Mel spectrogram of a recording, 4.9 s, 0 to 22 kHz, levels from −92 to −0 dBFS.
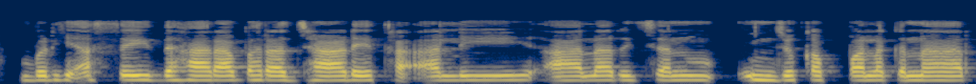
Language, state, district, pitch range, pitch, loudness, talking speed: Kurukh, Chhattisgarh, Jashpur, 200-210 Hz, 205 Hz, -17 LUFS, 145 wpm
